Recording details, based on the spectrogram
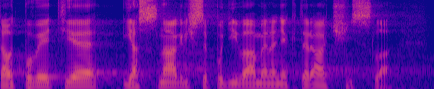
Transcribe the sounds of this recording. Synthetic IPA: t̪ao̞t̪̚po̞vjɛcjɛjasnaːɡdɪʃsɛpo̞ɟiːvaːmɛnaɲɛkt̪ɛɾaːt͡ʃiːsla̰

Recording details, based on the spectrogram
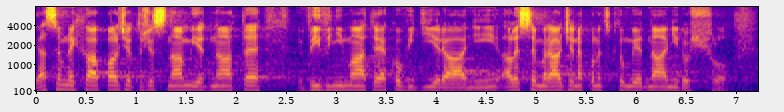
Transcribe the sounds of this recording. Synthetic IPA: jaːsɛmnɛxaːpalʒɛt̪o̞ʒɛsnaːmɪjɛdnaːt̪ɛ | vɪvɲiːmaːt̪ɛjako̞vɪɟiːɾaːɲiːʔa̰lɛsɛmɾaːt̪ʒɛnako̞nɛt͡skt̪o̞mujɛdnaːɲiːdo̞ʃlo̰

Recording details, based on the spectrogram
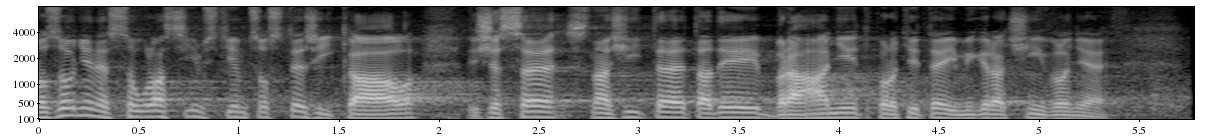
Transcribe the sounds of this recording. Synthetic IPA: ɾozɦo̞d̪ɲɛnɛso̞wɦlasiːmscimt͡so̞st̪ɛriːkalʒɛsɛsnaʒiːt̪ɛt̪adɪbɾaːɲɪt̪pɾo̞cɪt̪ɛːɪmɪɡɾat͡ʃɲiːvl̩ɲɛ̰

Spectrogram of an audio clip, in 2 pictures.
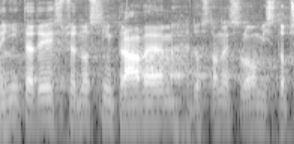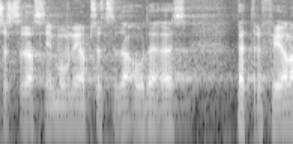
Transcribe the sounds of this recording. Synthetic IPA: ɪɲiːt̪ɛdɪspr̥ɛdno̞sɲiːmpɾaːvɛmdo̞st̪anɛslovomiːst̪opr̝̥ɛt̪sɛdasɲɛmovnɪapr̝̥ɛt̪sɛdaʔoːdɛːʔɛs | pɛt̪r̩fɪal

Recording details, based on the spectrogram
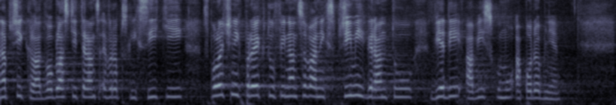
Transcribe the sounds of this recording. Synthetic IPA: napr̝̥iːklad̪vo̞blascɪt̪ɾansɛvɾopskiːxsiːciː | spo̞lɛt͡ʃniːxpɾo̞jɛkt̪uːfɪnant͡sovaniːxspr̝̥iːmiːɣɡɾant̪uː | vjɛdɪʔaviːskumuʔapo̞do̞bɲɛ

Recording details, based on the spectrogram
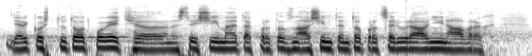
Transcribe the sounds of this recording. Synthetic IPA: javɪkoʃt̪ut̪oot̪̚po̞vjɛcnɛslɪʃiːmɛt̪ak̚pɾot̪o̞vznaːʃiːmt̪ɛnt̪o̞pɾo̞t͡sɛduɾaːlɲiːnaːvr̩x

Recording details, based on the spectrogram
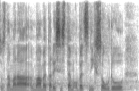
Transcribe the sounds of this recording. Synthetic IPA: oznamɛnaːmaːmɛt̪adɪsɪst̪ɛːmo̞bɛt͡sniːxso̞wduː

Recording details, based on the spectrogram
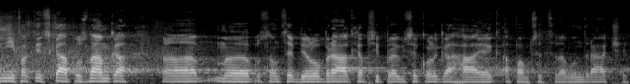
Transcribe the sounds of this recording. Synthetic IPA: ɲiːfak̚t̪ɪt͡skaːpo̞znaːmkaapo̞slant͡sɛbjɛlo̞bɾaːt̪kapr̥ɪpɾavujisɛko̞lɛɡaɦaːjɛka̰panpr̥ɛt̪sɛdavond̪ɾaːt͡ʃɛ

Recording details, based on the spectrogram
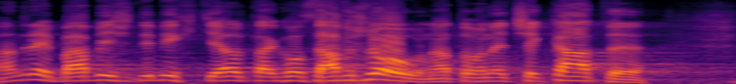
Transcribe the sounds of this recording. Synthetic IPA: ʔand̪ɾɛjbabɪʒɡdɪbɪxcɛlt̪aɡɦozavr̝ownat̪oɦnɛt̪̚t͡ʃɛkaːt̪ɛ

